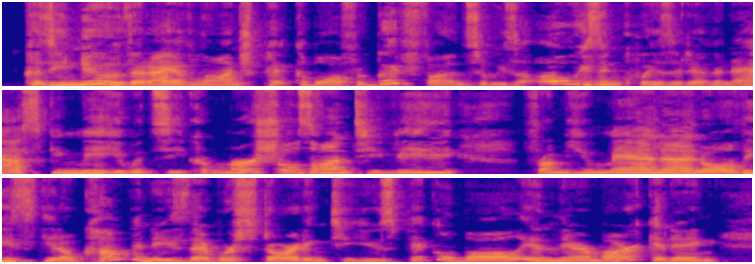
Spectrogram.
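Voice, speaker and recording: A woman's very fast delivery with lively intonation and hardly any pauses. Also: fairly high pitch for a woman. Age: 60s. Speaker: nonprofit founder. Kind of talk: interview.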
